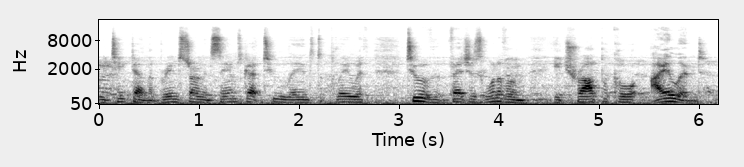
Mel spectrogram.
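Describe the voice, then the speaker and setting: An excitable man hosting a live stream, giving play-by-play card game commentary and effusively thanking his viewers. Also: medium pitch. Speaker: stream host and match commentator.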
